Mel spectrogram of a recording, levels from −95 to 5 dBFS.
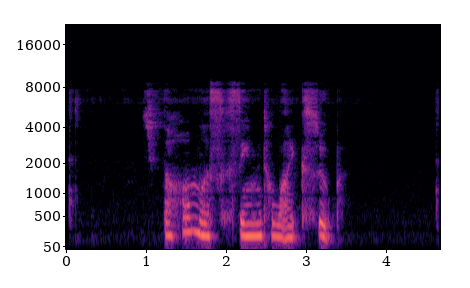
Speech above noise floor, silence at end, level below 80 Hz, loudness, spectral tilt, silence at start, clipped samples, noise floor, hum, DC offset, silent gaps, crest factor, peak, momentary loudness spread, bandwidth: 50 dB; 1.25 s; -72 dBFS; -33 LUFS; -6.5 dB/octave; 0.05 s; under 0.1%; -81 dBFS; none; under 0.1%; none; 16 dB; -18 dBFS; 13 LU; 9 kHz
